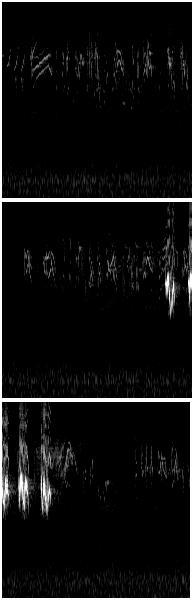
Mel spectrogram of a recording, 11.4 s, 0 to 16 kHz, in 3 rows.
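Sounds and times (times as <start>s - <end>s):
bird singing bright warbling chirps: 7.1s - 8.6s.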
